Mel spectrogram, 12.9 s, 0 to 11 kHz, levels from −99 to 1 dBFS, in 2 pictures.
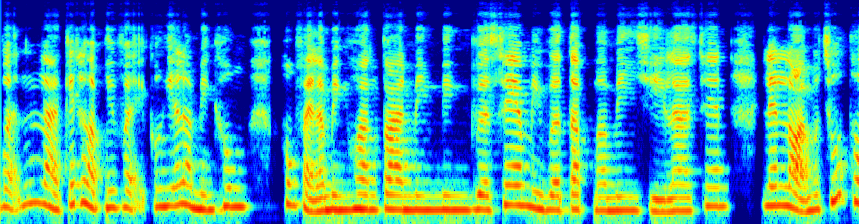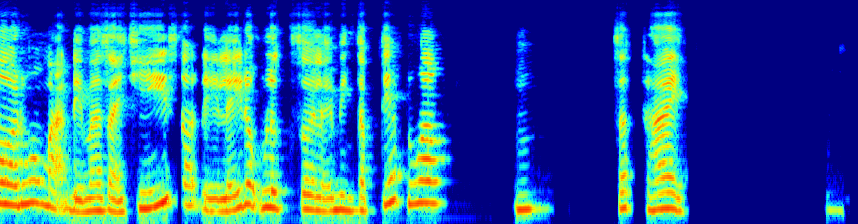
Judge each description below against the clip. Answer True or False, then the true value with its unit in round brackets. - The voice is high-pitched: True (225 Hz)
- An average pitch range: True (4.9 semitones)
